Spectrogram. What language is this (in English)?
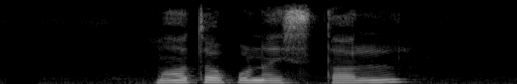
Nepali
